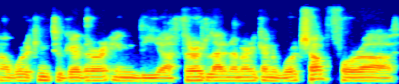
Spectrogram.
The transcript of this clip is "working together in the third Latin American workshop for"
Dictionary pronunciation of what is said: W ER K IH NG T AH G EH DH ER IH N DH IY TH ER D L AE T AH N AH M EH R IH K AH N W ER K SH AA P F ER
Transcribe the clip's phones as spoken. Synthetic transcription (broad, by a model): W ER K IH NG T AH G EH DH ER IH N DH IY TH ER D L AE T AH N AH M EH R IH K AH N W ER K SH AA P F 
